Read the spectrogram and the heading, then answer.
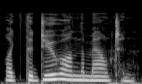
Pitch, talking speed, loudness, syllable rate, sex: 195 Hz, 250 wpm, -14 LUFS, 5.4 syllables/s, female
